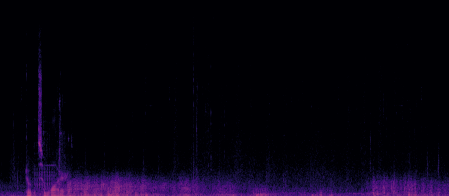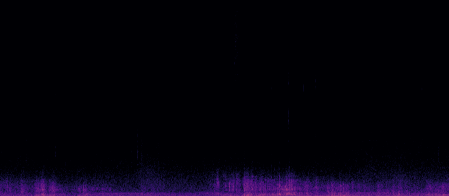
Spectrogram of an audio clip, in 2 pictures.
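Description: Thunderstorm in the survival video game Icarus, heard from a deck: low rolling rumbles and rain swelling and fading in waves at a quiet level, with a voice faintly present.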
